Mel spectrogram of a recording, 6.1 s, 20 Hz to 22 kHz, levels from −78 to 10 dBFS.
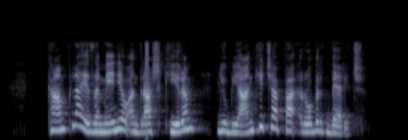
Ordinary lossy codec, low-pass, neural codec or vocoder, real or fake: none; 7.2 kHz; none; real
